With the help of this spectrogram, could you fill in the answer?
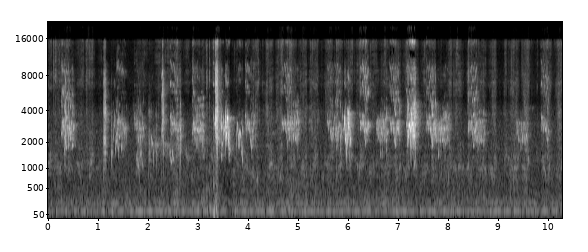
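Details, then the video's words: Budgies of one family chattering in scratchy chirps and squawks, with one loud click near the start and louder, sharper notes later, a soft hum constant behind. "Beautiful budgies family"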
